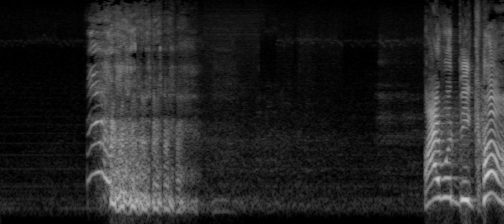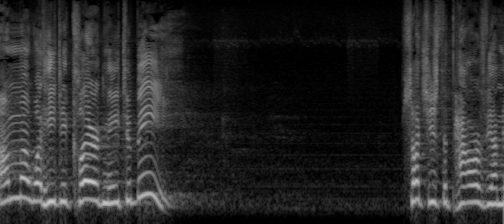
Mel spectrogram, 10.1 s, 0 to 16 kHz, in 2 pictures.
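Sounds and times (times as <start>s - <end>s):
horse whinnying: 0.9s - 1.7s
speech: 4.4s - 6.8s, 9.2s - 10.0s.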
